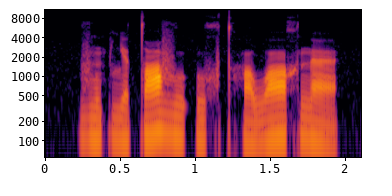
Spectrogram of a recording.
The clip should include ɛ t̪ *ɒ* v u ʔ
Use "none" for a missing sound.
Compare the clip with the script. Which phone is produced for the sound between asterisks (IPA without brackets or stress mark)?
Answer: ɑ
